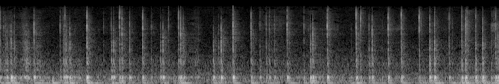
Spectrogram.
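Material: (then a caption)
Laminate. Long pink acrylic nail tips tap and scurry across a flat, solid, white glossy laminate tabletop with both hands. The result is a stream of short, dry clicks over a low, soft thump, shifting between slower and faster bursts.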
